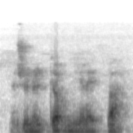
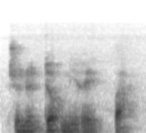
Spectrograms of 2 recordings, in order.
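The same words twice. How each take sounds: The two takes are said the same way.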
